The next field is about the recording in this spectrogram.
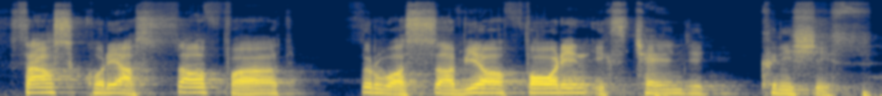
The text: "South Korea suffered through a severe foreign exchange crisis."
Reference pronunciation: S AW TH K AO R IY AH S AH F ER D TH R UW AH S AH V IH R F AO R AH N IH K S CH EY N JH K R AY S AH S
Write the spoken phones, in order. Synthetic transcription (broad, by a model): S AW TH K AO R IY AH S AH F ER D TH R UW AH S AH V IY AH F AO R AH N IH K S CH EY N JH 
